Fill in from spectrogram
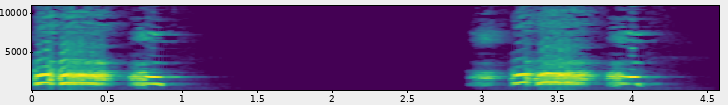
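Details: Two crows from a red junglefowl during decoy luring of wild birds, about three seconds apart, each a short, loud, hoarse burst of stacked syllables ending in a clipped note, with silence between.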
